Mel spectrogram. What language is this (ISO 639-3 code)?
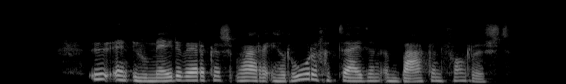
nld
